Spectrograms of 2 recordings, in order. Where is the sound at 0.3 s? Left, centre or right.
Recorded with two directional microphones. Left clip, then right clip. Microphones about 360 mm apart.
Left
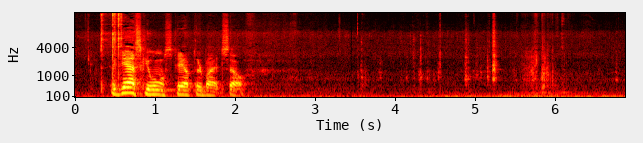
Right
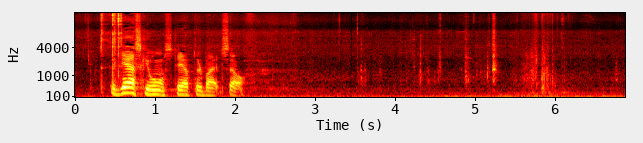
Centre.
